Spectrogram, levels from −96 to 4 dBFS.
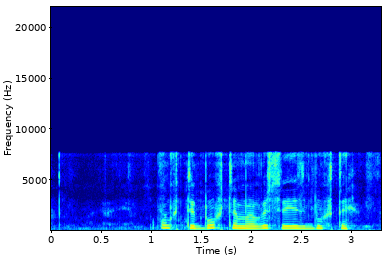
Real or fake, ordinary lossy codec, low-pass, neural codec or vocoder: fake; none; none; codec, 16 kHz, 8 kbps, FunCodec, trained on LibriTTS, 25 frames a second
